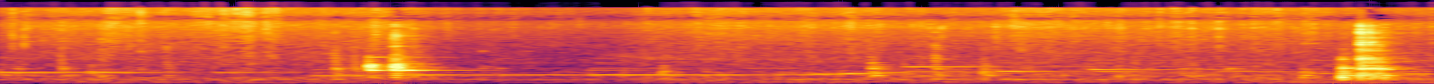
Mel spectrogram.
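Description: Slices of bread fry in a pan after being flipped, with an even, gentle sizzle and a couple of sharp utensil clinks against the pan. No voices are heard.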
